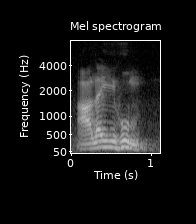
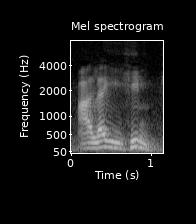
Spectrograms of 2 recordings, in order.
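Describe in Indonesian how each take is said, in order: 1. Huruf h diikuti vokal u. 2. Huruf h diikuti vokal i. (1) "dengan membaris depankan huruf ha dan mensukunkan huruf mim" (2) "Dengan membarisbawahkan huruf ha"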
